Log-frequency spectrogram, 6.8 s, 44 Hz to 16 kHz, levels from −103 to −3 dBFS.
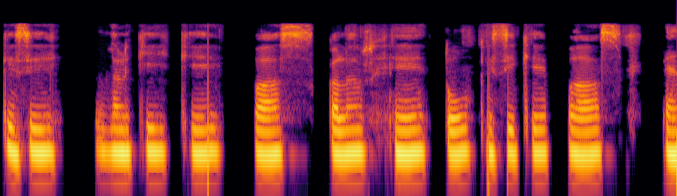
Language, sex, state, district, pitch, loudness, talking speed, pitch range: Hindi, male, Uttar Pradesh, Budaun, 160 Hz, -20 LUFS, 105 wpm, 155-165 Hz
